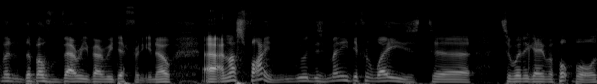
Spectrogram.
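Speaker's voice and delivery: quiet, soft talk.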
